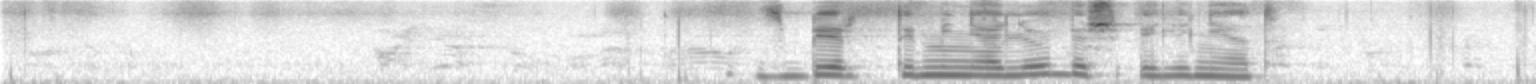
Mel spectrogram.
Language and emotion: Russian, neutral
